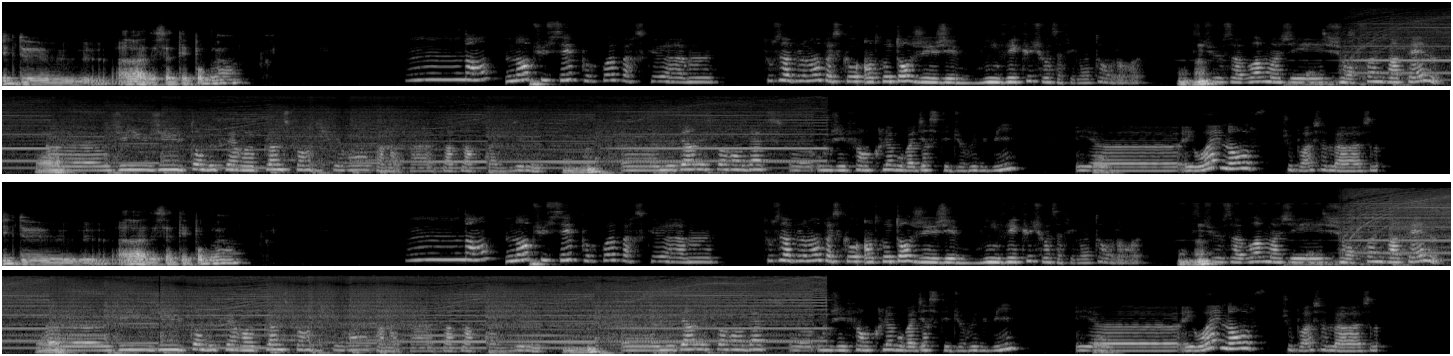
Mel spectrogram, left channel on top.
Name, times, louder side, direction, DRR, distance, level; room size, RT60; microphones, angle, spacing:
voice 1, 0.0-2.4 11.8-12.2 13.0-13.1 14.8-15.1 20.1-20.5 25.4-25.6, equal, 25° left, 1.7 m, -25 dB
voice 2, 4.0-7.2 7.6-11.4 12.1-14.4 14.9-19.9 20.7-24.7 25.2-28.2, right 1 dB, 5° right, 0.4 m, -28 dB
sound 1, 13.4-22.7, right 3 dB, 65° right, 1.0 m, -34 dB
8.0 x 2.8 x 5.3 m
head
